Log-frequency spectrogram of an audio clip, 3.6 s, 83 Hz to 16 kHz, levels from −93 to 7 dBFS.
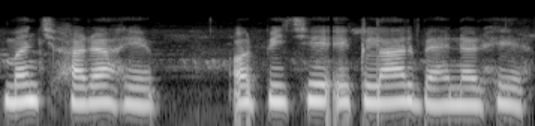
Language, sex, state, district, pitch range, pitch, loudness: Hindi, female, West Bengal, Alipurduar, 210-235 Hz, 225 Hz, -16 LUFS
